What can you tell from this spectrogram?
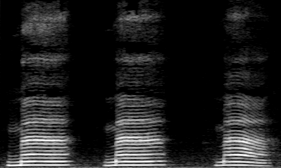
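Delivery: "Ma" held long and level each time; flat mid-level tone. Shown as a demonstration. Teacher modelling the first tone, flat and emotionless. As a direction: hold each "Ma" steady, with no emotion. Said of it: "the no emotion tone".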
